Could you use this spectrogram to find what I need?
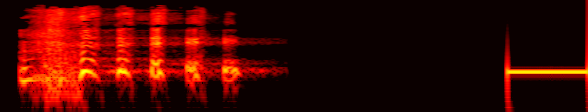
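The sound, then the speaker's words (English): A Skype call-dropped tone: after a few short laughing bursts and a brief silence, a steady, mid-pitched electronic beep starts abruptly and holds at a constant level to the end. “Uh-oh, have I lost you again? Oh, no. Skype is...”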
